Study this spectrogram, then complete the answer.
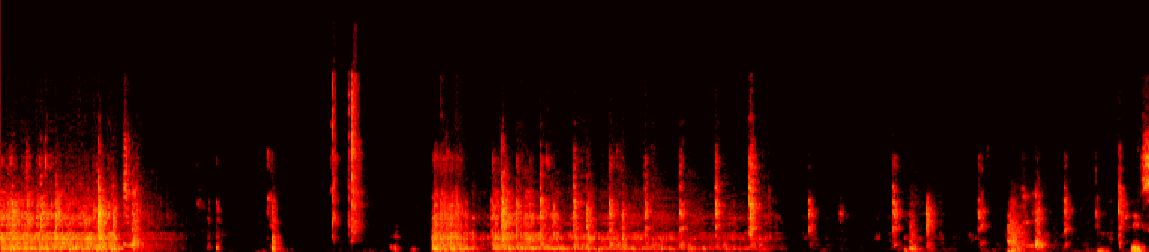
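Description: A sewing machine stitches slipper boots, its needle running in rapid mechanical bursts that start and stop between short pauses, close and fairly loud.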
